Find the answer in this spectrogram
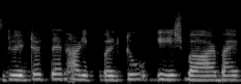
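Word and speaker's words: ħ: Delta p as greater than or equal to H bar by 2.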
